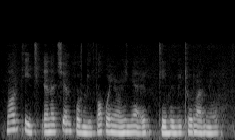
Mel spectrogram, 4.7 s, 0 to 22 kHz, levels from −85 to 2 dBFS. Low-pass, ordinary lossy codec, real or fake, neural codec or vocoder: 7.2 kHz; none; fake; codec, 16 kHz, 0.5 kbps, FunCodec, trained on Chinese and English, 25 frames a second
